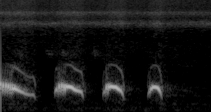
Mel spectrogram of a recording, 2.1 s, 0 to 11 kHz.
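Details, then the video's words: Lure recording of a spotted dove in the kuk 3 style: four hoarse, arched coos spaced about half a second apart, each shorter than the one before, ending in silence. "TEKUKUR KUK 3 || mp3 untuk pancingan"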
